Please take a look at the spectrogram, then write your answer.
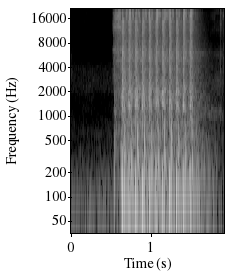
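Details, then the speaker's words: Air-powered crank on a bending tool running on compressed air: quick burst of even putt-putt strokes, each one equal to one big manual crank, then stops; normal operation. "And every one of those little putt-putt noises, every single one of them means one big crank of this thing."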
